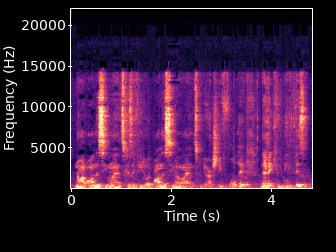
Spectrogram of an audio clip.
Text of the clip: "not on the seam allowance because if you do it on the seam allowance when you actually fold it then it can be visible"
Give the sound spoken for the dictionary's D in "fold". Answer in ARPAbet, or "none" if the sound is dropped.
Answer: D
